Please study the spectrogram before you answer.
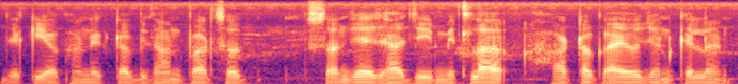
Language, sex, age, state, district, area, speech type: Maithili, male, 45-60, Bihar, Madhubani, rural, spontaneous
